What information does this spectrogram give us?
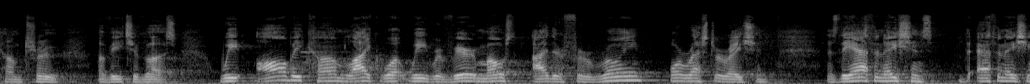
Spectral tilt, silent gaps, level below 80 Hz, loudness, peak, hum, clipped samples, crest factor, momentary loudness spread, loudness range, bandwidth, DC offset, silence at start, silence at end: -6 dB/octave; none; -50 dBFS; -25 LUFS; -8 dBFS; none; under 0.1%; 18 dB; 14 LU; 3 LU; 11.5 kHz; under 0.1%; 0 s; 0 s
